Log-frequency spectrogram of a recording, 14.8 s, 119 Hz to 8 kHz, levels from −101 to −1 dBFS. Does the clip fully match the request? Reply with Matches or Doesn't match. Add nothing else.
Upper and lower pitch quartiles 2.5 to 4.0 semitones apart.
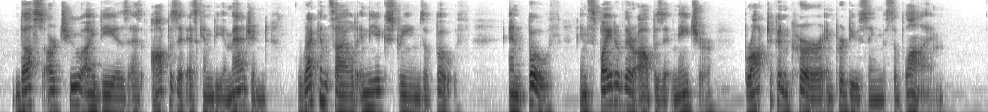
Matches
